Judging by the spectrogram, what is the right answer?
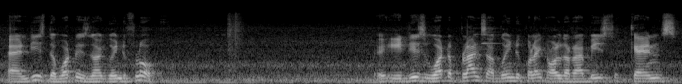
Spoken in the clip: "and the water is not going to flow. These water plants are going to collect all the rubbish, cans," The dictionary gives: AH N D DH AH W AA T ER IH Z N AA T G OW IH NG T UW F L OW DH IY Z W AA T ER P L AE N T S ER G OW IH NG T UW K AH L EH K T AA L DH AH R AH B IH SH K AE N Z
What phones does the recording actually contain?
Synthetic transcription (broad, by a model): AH N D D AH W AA T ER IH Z N AA T G OW IH NG T UW F L OW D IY S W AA T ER P L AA N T S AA G OW IH NG T UW K AH L EH K T AA L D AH R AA B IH S K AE N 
